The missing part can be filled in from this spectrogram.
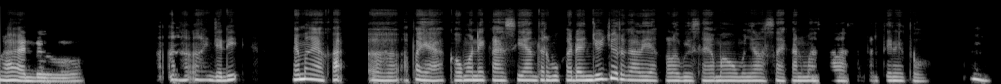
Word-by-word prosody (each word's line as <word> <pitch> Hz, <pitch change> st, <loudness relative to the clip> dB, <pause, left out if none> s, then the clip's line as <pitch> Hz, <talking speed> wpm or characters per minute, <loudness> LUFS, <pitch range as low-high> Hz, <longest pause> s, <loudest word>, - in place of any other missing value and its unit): Waduh. 160 Hz, -4 st, +2 dB, 0.9 s
Heeh 215 Hz, -2 st, -1 dB
heeh. 205 Hz, +1 st, -1 dB
Jadi 185 Hz, +3 st, +3 dB, 0.6 s
memang 240 Hz, +2 st, +6 dB
ya, -, -, +2 dB
Kak, 210 Hz, +1 st, +1 dB, 0.3 s
eee, 180 Hz, -3 st, +1 dB
apa 185 Hz, -, -4 dB
ya, 180 Hz, -, +2 dB, 0.2 s
komunikasi 195 Hz, -1 st, +1 dB
yang 195 Hz, -, +2 dB
terbuka 195 Hz, 0 st, +1 dB
dan 195 Hz, 0 st, +5 dB
jujur 240 Hz, +4 st, +4 dB
kali 195 Hz, -1 st, +1 dB
ya, -, -, -2 dB
kalau 180 Hz, 0 st, 0 dB
misalnya 175 Hz, 0 st, -2 dB
mau 175 Hz, 0 st, +1 dB
menyelesaikan 175 Hz, 0 st, -1 dB
masalah 170 Hz, 0 st, -3 dB
seperti 180 Hz, -1 st, -5 dB
itu. 165 Hz, -1 st, -7 dB, 0.5 s
Mmm. 215 Hz, -7 st, +1 dB
185 Hz, 150 wpm, -19 LUFS, 175-195 Hz, 0.9 s, memang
